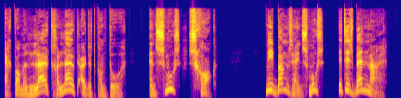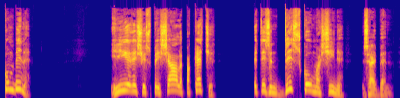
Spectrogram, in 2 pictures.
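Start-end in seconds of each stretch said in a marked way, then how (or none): 5.3-14.9 higher, eager colleague voice; a friendly raised voice with urgent news; Ben the sorter. Acted. Ben calls Pieter about an urgent parcel, higher and eager. Ben soothing, then presenting.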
